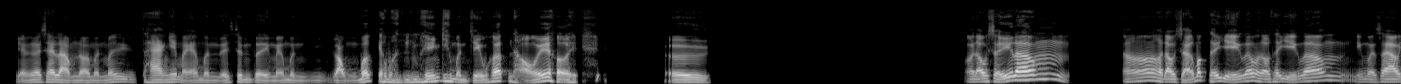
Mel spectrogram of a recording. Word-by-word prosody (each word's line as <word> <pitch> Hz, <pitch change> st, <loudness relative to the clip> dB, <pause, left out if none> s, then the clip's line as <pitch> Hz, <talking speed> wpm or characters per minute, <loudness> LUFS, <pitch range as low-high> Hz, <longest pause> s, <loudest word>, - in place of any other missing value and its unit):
nhận 90 Hz, -, -7 dB
ra 110 Hz, +1 st, 0 dB
sai 110 Hz, 0 st, 0 dB
lầm, 95 Hz, -3 st, +1 dB
rồi 90 Hz, -1 st, -2 dB
mình 90 Hz, 0 st, -7 dB
mới 115 Hz, +2 st, -5 dB
than 105 Hz, -2 st, 0 dB
với 120 Hz, +2 st, -1 dB
mẹ 90 Hz, -4 st, -4 dB
mình, 90 Hz, -2 st, -7 dB
để 90 Hz, +1 st, -4 dB
xin 110 Hz, +2 st, -4 dB
tiền 90 Hz, -2 st, -2 dB
mẹ 90 Hz, -, -4 dB
mình 90 Hz, -2 st, -9 dB
gồng 85 Hz, +1 st, -2 dB
bớt 145 Hz, -, +3 dB
cho 125 Hz, -, -1 dB
mình 110 Hz, +1 st, -4 dB
miếng 135 Hz, +3 st, +3 dB
chứ 150 Hz, -, +1 dB
mình 110 Hz, -4 st, -2 dB
chịu 100 Hz, 0 st, 0 dB
hết 150 Hz, +5 st, +4 dB
nổi -, -, +3 dB
rồi. -, -, +3 dB, 0.9 s
Ừ. 110 Hz, -1 st, +2 dB, 2.6 s
Hồi 120 Hz, -, -5 dB
đầu 135 Hz, +2 st, +2 dB
sĩ 145 Hz, -, +3 dB
lắm. 220 Hz, +2 st, +5 dB, 0.5 s
Đó, 160 Hz, +8 st, 0 dB
hồi 145 Hz, -, +2 dB
đầu 120 Hz, -2 st, +3 dB
sợ 120 Hz, -, 0 dB
mất 190 Hz, +1 st, +1 dB
thể 140 Hz, -, 0 dB
diện 130 Hz, -4 st, 0 dB
lắm, 165 Hz, -, +2 dB
hồi 170 Hz, -, 0 dB
đầu 125 Hz, -1 st, 0 dB
thể 135 Hz, -, -3 dB
diện 115 Hz, -2 st, -4 dB
lắm 180 Hz, +6 st, -1 dB
nhưng -, -, -12 dB
mà 115 Hz, -, -4 dB
sau 125 Hz, +1 st, +2 dB
115 Hz, 205 wpm, -20 LUFS, 100-140 Hz, 2.6 s, lắm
